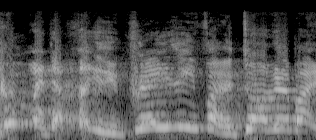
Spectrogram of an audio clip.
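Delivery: high, sputtering mock yell; outraged mobster. Al answering the teasing salesman, high outraged sputter. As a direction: imitate a tough guy losing it, high-pitched.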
